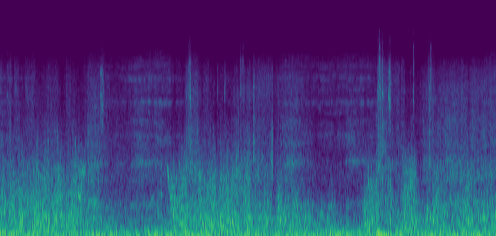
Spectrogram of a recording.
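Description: Mountain bike riding fast down a dirt trail: a steady rush of wind on the microphone and tyre noise, with frequent sharp knocks and rattles from the bike over bumps.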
